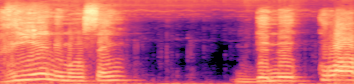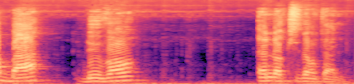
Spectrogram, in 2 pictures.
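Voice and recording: A man's fairly high, dark and mellow voice at a slow pace with lively intonation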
